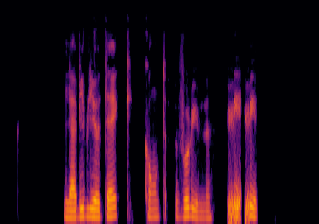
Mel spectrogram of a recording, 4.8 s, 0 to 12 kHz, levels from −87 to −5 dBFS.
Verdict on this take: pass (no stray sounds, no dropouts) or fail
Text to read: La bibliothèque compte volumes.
fail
